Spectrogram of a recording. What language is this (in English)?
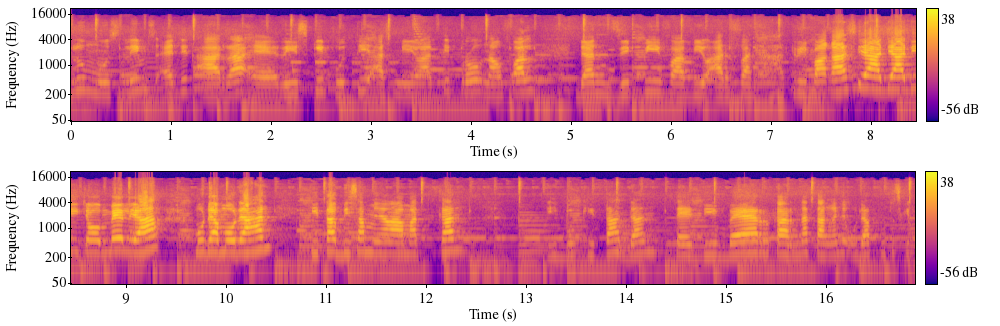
Indonesian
